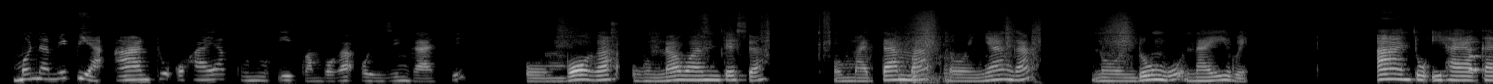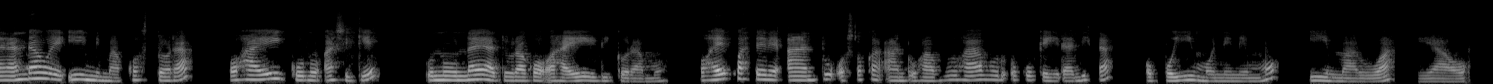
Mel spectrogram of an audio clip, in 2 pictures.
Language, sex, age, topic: Oshiwambo, female, 18-24, agriculture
